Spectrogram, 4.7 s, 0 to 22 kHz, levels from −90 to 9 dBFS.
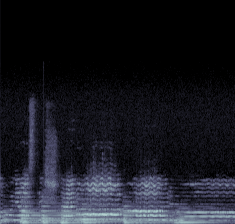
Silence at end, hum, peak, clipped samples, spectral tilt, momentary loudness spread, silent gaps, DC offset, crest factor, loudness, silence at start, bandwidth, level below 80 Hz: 0 s; none; -8 dBFS; under 0.1%; -5.5 dB/octave; 9 LU; none; under 0.1%; 14 dB; -21 LUFS; 0 s; 12.5 kHz; -72 dBFS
